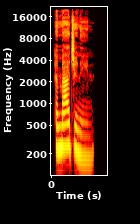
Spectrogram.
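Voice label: "imagining", US English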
